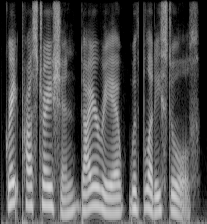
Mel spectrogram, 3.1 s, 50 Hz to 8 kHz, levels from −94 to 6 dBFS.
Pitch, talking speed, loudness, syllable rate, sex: 180 Hz, 115 wpm, -18 LUFS, 3.6 syllables/s, female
